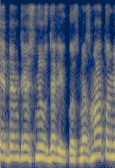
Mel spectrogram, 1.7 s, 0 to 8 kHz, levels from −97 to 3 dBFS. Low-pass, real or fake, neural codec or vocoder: 7.2 kHz; fake; codec, 16 kHz, 16 kbps, FreqCodec, smaller model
